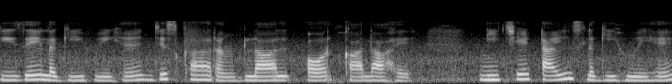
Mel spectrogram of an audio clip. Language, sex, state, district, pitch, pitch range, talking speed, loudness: Hindi, female, Delhi, New Delhi, 195 Hz, 185-215 Hz, 135 wpm, -14 LUFS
